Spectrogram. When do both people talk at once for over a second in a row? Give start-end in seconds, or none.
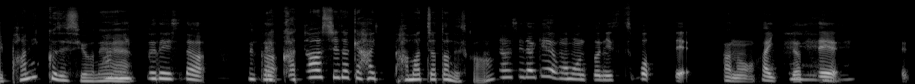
none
